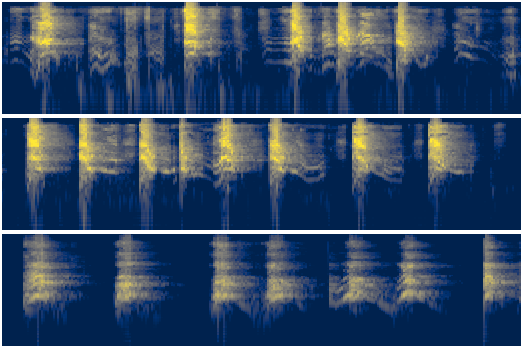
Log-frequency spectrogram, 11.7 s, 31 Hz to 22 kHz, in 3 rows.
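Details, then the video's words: Rapid, high puppy barking, several yaps per second at first, then slightly lower, rougher barks spaced more evenly toward the end. "Puppy Barking Sounds. 20 Adorable Puppy Barks!"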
